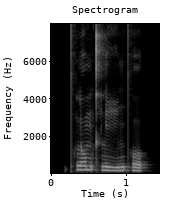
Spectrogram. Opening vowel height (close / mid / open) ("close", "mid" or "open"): mid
